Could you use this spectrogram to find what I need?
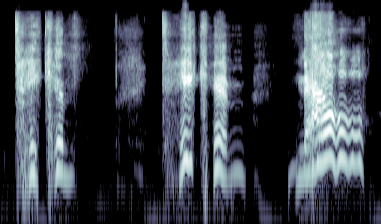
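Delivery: livid, drawn-out delivery. Voicing a character who shoves someone into another's arms: livid. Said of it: "look fucking livid".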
